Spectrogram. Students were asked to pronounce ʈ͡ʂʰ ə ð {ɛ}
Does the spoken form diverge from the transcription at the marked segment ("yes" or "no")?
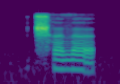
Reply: yes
